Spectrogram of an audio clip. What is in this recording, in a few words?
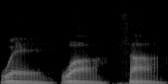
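"wewatha", concatenated syllables; Affixing experiment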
